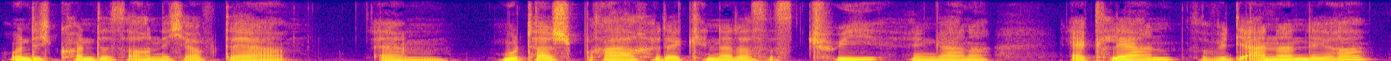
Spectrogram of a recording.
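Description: A woman's voice: medium pitch, little pitch movement, moderate pace, creaky, darkish tone, no room sound, clean studio sound. A young woman in her twenties, a student and former volunteer, answering interview questions in a plain, casual way. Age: 20s.

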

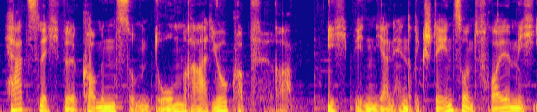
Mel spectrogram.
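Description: A man hosting a church radio podcast, presenting in calm, formal scripted narration. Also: deep voice, husky. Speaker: podcast host.

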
